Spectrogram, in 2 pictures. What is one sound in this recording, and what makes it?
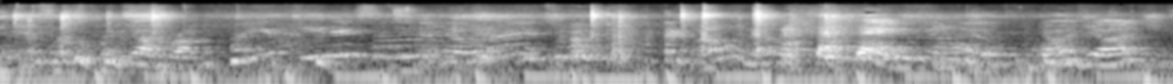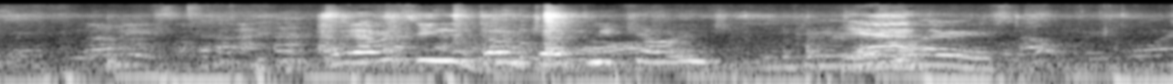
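Young boys talk and shout excitedly close by.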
